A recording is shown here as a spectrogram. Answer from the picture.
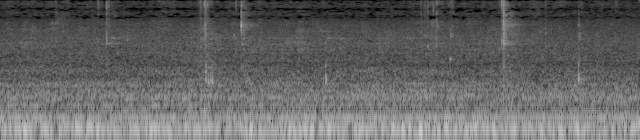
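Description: Raw mutton pieces being moved by hand in a steel pot, with a few faint clicks and soft squishes, over a steady low hum.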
